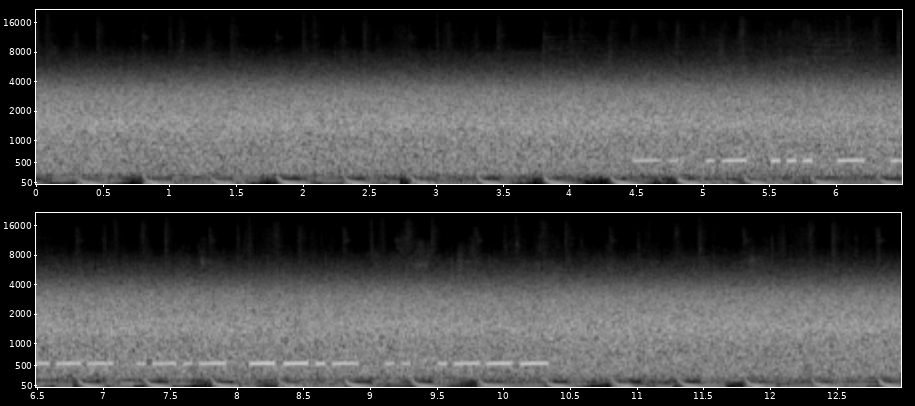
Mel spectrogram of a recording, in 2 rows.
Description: Morse code (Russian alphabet), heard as a keyed tone, hand-sent with a bug key, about 20 wpm, 560 Hz, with heavy radio static. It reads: НАСТОЯЩИЙ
